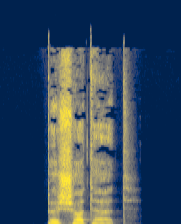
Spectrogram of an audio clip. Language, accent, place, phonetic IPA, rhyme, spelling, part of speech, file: German, Germany, Berlin, [bəˈʃɔtɐt], -ɔtɐt, beschottert, verb, De-beschottert.ogg
- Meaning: 1. past participle of beschottern 2. inflection of beschottern: third-person singular present 3. inflection of beschottern: second-person plural present 4. inflection of beschottern: plural imperative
